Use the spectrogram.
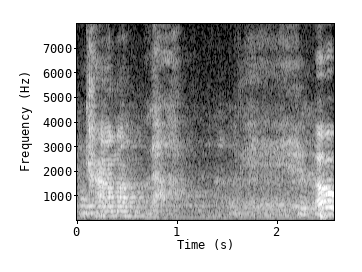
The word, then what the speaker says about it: Kamala: for attorney general and a lot of people in the state of California had a hard time knowing how to pronounce Kamala so they had the hat made to help people pronounce it right right Comm La okay so what I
